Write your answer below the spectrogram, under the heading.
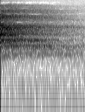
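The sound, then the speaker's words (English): A single deep breath exhaled through an open mouth, a soft, airy whoosh that begins strongly and slowly fades over about a second, heard alone. “Deep breath in. Open mouth. Exhale.”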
